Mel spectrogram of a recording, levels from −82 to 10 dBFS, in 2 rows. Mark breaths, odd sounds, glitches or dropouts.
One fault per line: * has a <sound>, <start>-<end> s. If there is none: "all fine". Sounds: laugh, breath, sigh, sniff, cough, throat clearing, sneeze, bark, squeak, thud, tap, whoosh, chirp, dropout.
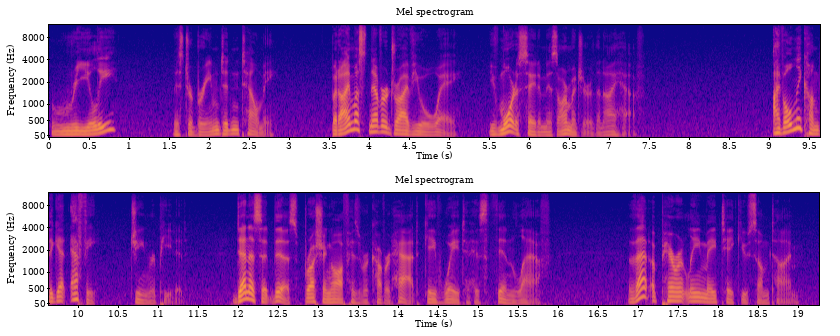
all fine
